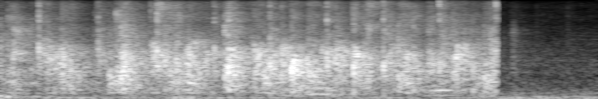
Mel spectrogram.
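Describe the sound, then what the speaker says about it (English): A Toastmasters meeting audience gives a warm round of applause to welcome the Toastmaster, dense clapping that holds steady and then cuts off abruptly near the end, leaving quiet room tone. "The huge round of applause, please help me welcome Toastmasters."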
